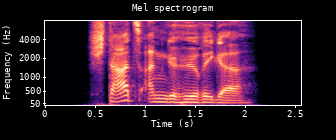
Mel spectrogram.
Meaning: 1. citizen, national (legal member of a state) (male or unspecified) 2. inflection of Staatsangehörige: strong genitive/dative singular 3. inflection of Staatsangehörige: strong genitive plural
- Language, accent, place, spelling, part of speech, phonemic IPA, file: German, Germany, Berlin, Staatsangehöriger, noun, /ˈʃtaːts.anɡəˌhøːʁɪɡɐ/, De-Staatsangehöriger.ogg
